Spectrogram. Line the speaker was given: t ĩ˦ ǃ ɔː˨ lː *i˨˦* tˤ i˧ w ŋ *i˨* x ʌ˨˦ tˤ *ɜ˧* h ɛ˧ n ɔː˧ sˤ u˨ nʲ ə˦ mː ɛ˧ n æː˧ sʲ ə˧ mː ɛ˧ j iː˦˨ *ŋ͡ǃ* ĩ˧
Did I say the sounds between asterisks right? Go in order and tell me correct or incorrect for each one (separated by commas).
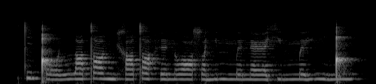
incorrect, correct, incorrect, correct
